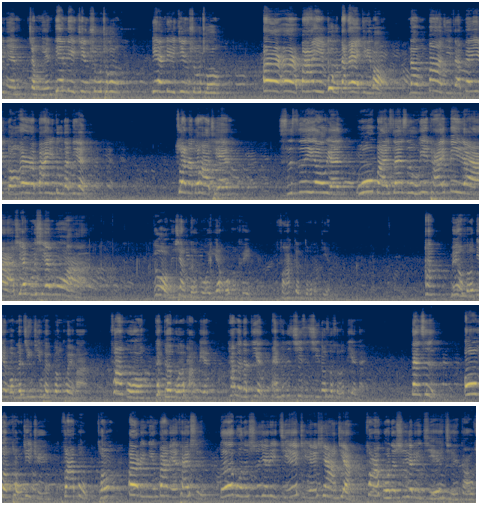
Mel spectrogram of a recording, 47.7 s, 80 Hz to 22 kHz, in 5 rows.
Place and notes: Ketagalan Boulevard, Taipei - speech
against nuclear power, Lawmakers are speech, Sony PCM D50 + Soundman OKM II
